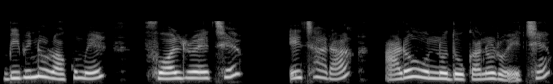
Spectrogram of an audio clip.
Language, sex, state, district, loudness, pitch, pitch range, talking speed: Bengali, female, West Bengal, North 24 Parganas, -17 LUFS, 290 Hz, 265-335 Hz, 95 wpm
